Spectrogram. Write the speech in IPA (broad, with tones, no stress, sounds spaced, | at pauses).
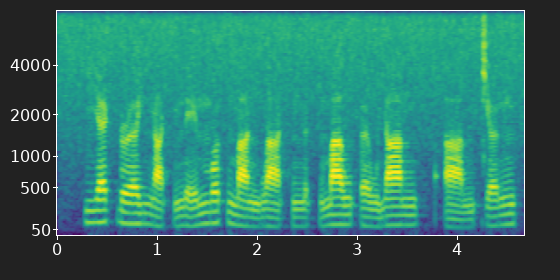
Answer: j ɛ˦˥ k̚ ɹ ə˧ j ŋ a˨˩ k̚ n e˨˩˦ m o˦˥ t̚ m a˨˩ ŋ w a˨˩ k̚ n ə˨˩ k̚ m a˧ w ʔ ə˨˩ w j a˧ n | ʔ a˨˩˨ n c ə˧˥ ŋ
